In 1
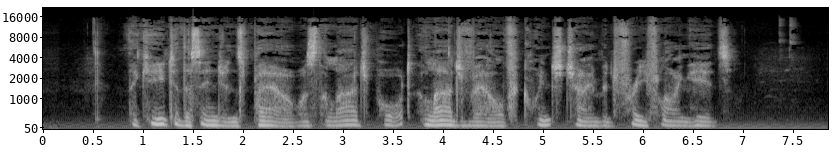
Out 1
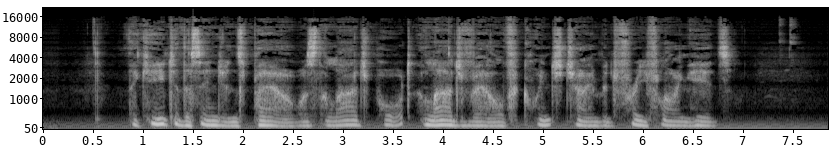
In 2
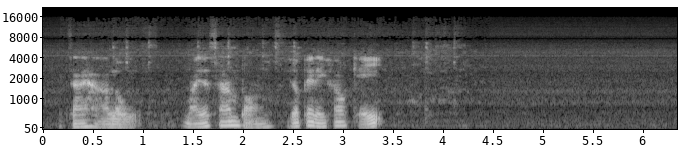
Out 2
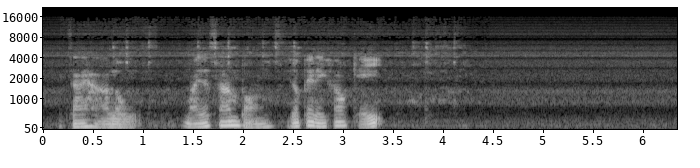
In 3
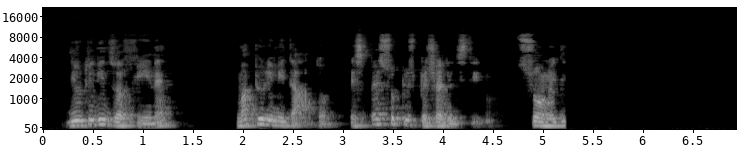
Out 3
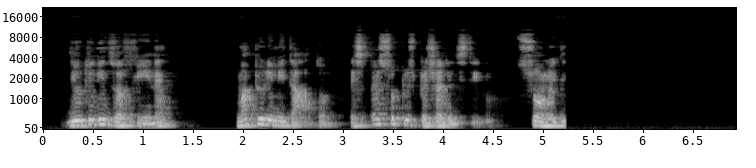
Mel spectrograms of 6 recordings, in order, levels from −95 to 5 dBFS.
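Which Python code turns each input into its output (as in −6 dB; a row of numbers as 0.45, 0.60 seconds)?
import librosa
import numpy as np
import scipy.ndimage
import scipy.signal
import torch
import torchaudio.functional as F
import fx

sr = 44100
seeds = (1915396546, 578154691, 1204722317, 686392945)

y = x + 0.69 * np.pad(x, (int(0.9 * sr / 1000.0), 0))[:len(x)]
y = y * 10.0 ** (-26 / 20.0) / np.sqrt(np.mean(np.square(y)))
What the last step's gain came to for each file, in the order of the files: −2.0, −3.0, +10.0 decibels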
